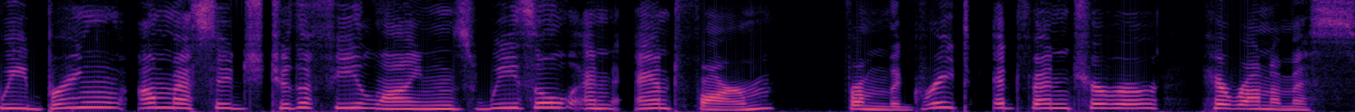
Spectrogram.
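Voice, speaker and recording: A put-on character voice, squeaky and high-pitched, comes at a moderate pace on a very clean recording with a silent background. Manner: solemn.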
